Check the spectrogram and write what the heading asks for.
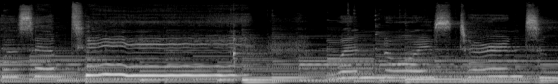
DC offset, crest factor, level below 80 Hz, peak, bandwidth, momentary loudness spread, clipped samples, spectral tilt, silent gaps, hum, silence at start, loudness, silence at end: under 0.1%; 14 dB; -68 dBFS; -6 dBFS; 18.5 kHz; 8 LU; under 0.1%; -5 dB/octave; none; none; 0 s; -20 LUFS; 0 s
